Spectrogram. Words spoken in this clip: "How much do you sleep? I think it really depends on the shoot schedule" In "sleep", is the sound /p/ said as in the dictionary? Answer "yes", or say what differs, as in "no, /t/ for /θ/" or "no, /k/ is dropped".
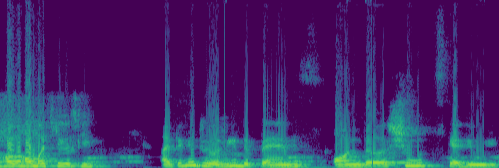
no, /p/ is dropped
